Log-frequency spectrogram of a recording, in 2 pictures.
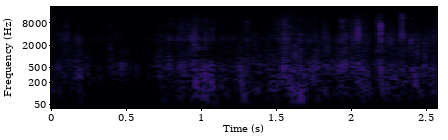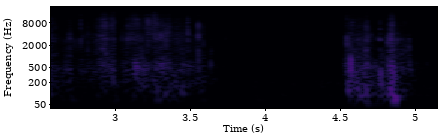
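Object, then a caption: Thin plastic shower cap. A thin, hollow, empty plastic shower cap is held over the hand and crumpled by the fingers. It gives a dense, bright crinkling that runs for over three seconds, falls silent briefly, then returns in a short final burst.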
